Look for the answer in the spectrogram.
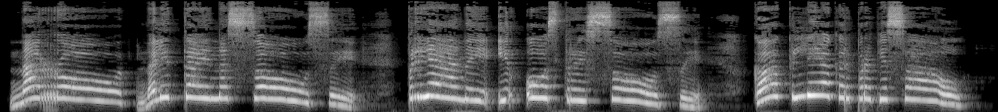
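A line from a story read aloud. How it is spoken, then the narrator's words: Loud trained singing voice. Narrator (Russian): заорали из лавки с соусами хорошо поставленным певческим голосом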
